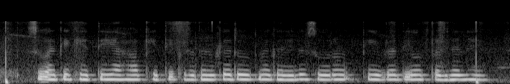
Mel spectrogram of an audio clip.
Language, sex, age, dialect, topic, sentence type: Hindi, female, 51-55, Awadhi Bundeli, agriculture, statement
